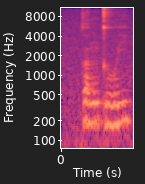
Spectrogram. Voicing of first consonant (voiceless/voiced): voiceless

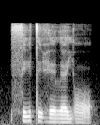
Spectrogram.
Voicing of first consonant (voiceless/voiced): voiceless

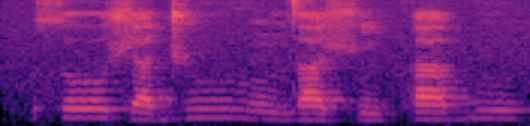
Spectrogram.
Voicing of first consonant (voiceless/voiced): voiceless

